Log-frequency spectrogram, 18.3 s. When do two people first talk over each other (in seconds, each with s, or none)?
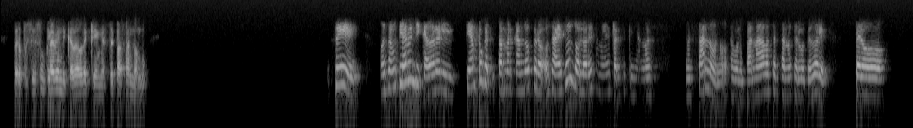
none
